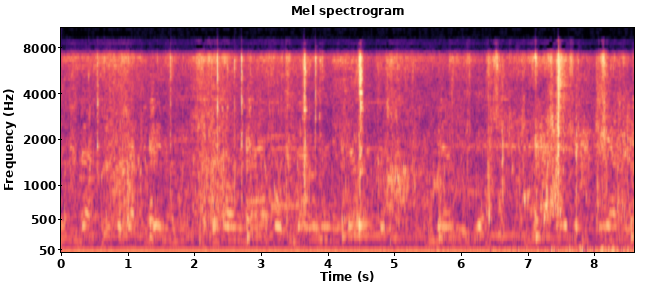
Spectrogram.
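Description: Handling noise from a fishing landing net with a long metal handle: several sharp clicks and knocks, the loudest near the middle and near the end. A faint low tune runs underneath.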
